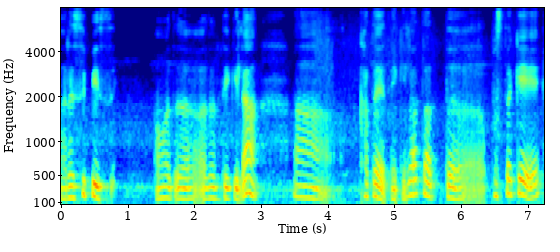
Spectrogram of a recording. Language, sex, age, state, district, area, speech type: Sanskrit, female, 60+, Karnataka, Bellary, urban, spontaneous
